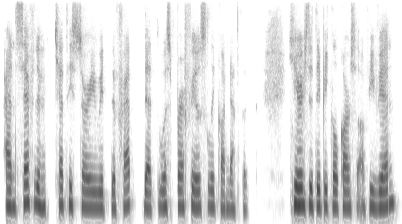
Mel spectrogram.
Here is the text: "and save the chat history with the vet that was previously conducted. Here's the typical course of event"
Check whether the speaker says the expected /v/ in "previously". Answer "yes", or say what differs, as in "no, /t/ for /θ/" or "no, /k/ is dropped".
no, /f/ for /v/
